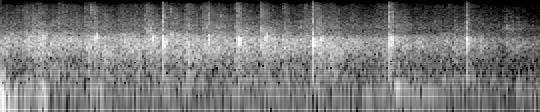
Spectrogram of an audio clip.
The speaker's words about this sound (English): You can clap for the video. That's okay.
